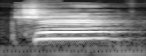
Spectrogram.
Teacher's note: 知 is the affricate and unaspirated sound. Your tongue curls back a little in your mouth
